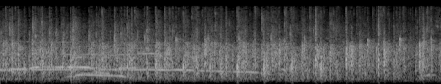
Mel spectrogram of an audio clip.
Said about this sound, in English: So, audience, can you please introduce yourself with a big round of applause that we'll capture on audio?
